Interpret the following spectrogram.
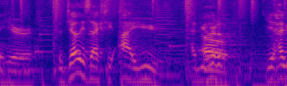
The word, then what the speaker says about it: aiyu: Have you had aiyu before? No. It's a type of jelly dessert from Taiwan. And it's funny, it's perfect because I is spelled A-I in Pinyin.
